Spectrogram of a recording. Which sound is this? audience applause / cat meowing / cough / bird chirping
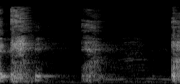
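cough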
